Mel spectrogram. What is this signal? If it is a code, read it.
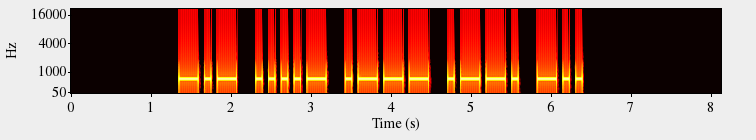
Morse code, heard as a keyed tone, about 15 wpm, 700 Hz. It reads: K4JPD
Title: Call Signs Repeated 2x - 15wpm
